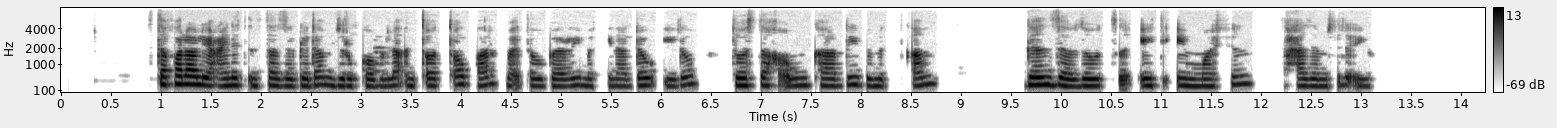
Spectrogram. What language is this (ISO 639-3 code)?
tir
